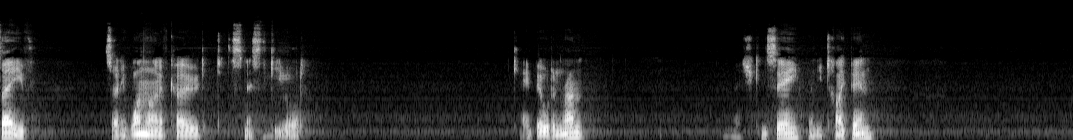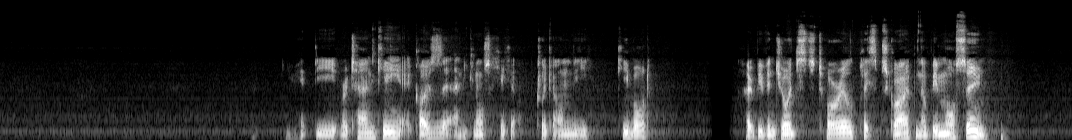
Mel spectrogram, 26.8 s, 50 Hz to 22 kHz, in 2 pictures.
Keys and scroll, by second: 0.9-1.6 typing, 2.7-3.4 typing, 12.3-14.5 typing, 15.8-19.6 typing.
